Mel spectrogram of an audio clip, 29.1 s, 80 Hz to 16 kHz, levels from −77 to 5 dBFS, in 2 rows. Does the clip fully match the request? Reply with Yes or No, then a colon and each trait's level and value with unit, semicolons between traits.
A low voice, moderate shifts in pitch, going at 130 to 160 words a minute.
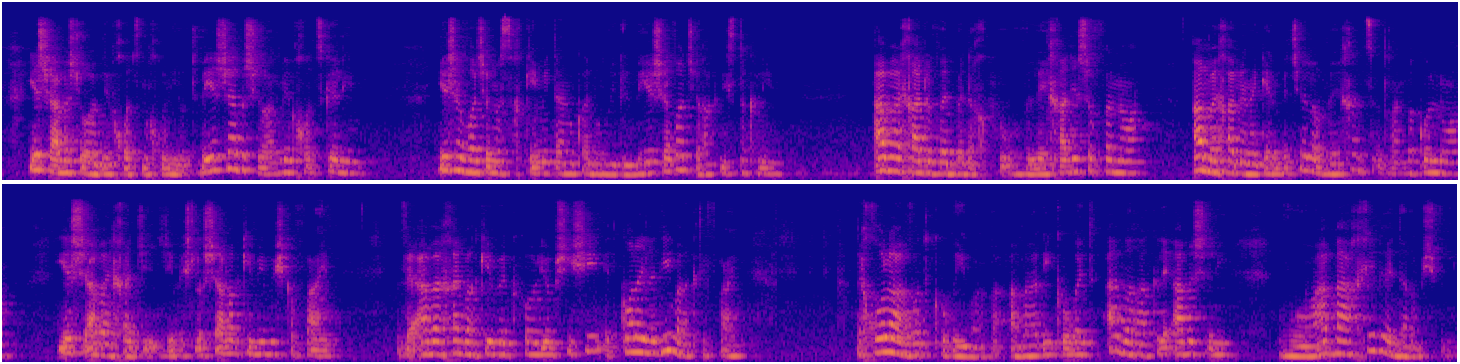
No: high, 230 Hz; average, 3.7 semitones; average, 140 wpm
